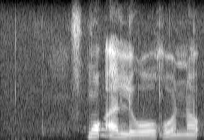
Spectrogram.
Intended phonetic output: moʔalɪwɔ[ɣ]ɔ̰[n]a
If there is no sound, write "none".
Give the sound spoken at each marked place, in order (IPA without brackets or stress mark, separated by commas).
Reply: ɣ, n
